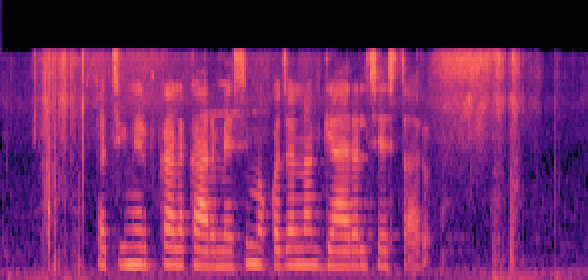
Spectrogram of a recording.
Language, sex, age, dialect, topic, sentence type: Telugu, female, 25-30, Telangana, agriculture, statement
